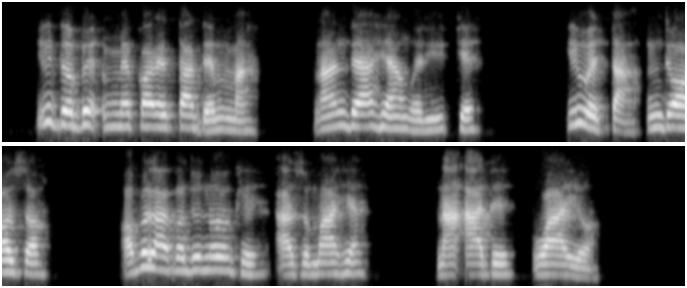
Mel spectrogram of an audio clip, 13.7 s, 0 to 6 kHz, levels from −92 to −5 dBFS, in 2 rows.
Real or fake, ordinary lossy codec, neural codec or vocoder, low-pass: fake; Opus, 24 kbps; codec, 16 kHz, 4 kbps, FunCodec, trained on LibriTTS, 50 frames a second; 5.4 kHz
